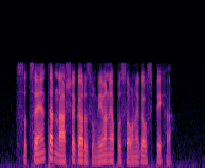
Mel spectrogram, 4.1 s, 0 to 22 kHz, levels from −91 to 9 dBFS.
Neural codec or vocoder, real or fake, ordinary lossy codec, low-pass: none; real; none; 5.4 kHz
